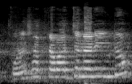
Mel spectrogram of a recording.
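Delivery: পৌনে সাতটা asked high, loud and fast; loud demanding question. Real, not acted. Mother demands Rintu confirm the late hour, loud and sharp. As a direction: fire পৌনে সাতটা at him as a challenge.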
